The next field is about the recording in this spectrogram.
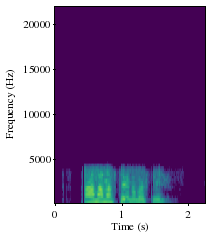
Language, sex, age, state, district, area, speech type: Hindi, female, 45-60, Uttar Pradesh, Chandauli, rural, conversation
